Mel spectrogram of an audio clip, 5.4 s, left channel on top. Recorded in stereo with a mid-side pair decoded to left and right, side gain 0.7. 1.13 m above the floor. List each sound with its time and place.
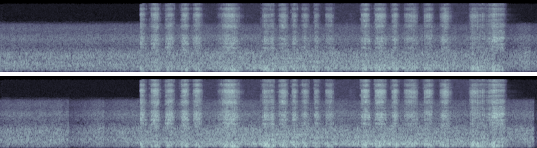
1.4 s writing: 20° right, 0.5 m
